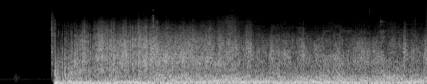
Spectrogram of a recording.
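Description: A bomb explosion sound effect bursts in abruptly after a short silence, then holds as a loud, dense, sustained rumbling roar to the end.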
